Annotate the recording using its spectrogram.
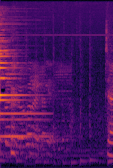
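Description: A bright bell-like chime, struck just before and ringing out, fading away over about a second and a half, over quiet backing music with a low repeating beat.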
